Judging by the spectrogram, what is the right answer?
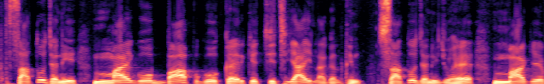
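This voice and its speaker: A male teacher giving an exam-prep lesson. He retells a folk tale by reading each dialect line and then explaining it in plain words, and he pitches his course like a salesman. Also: a little mellow, no echo, studio quality.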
